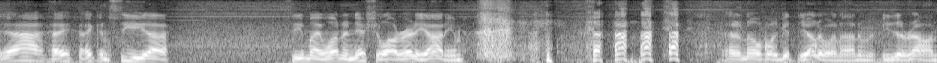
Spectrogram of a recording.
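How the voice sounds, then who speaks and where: Over noticeable background noise, a man with an American accent speaks at a medium pitch and a moderate pace. His intonation is lively, and he takes long, frequent pauses. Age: 60s. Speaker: hunter. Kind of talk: casual chat. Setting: outdoors.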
